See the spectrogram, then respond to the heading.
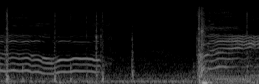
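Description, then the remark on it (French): A car door opens with one solid clunk near the end, after a few lighter clicks, while a steady, wavering tonal whine carries on underneath. “Donc il ouvre la portière et boum quoi.”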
